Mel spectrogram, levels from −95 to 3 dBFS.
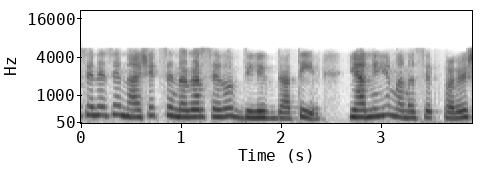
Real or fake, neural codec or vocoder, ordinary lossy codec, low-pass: fake; codec, 16 kHz, 1 kbps, X-Codec, HuBERT features, trained on general audio; none; 5.4 kHz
